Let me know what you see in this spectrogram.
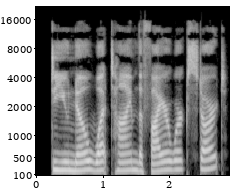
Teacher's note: Do you sounds like dia in fast speech.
